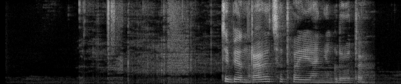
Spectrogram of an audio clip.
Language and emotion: Russian, neutral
